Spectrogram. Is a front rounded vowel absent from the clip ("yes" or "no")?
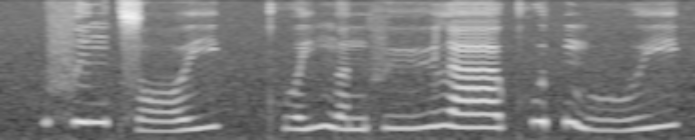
no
